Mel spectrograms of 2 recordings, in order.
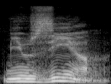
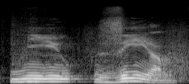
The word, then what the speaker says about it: museum: Museum. Museum. Museum. Mew, c'est comme mew. Ok, c'est comme meow. Museum, museum.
